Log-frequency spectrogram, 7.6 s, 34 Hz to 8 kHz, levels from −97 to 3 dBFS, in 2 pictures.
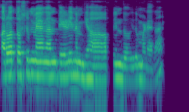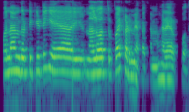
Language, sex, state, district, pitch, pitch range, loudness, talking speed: Kannada, female, Karnataka, Bellary, 200 Hz, 165-235 Hz, -20 LUFS, 150 wpm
